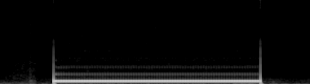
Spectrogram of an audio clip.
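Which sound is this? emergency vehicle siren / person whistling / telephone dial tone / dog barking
telephone dial tone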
